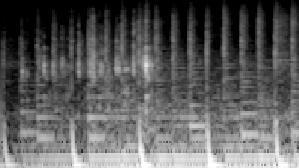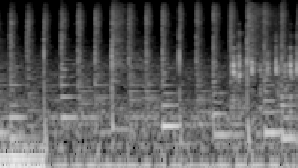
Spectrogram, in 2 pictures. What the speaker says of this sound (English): he hasn't stopped typing one time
